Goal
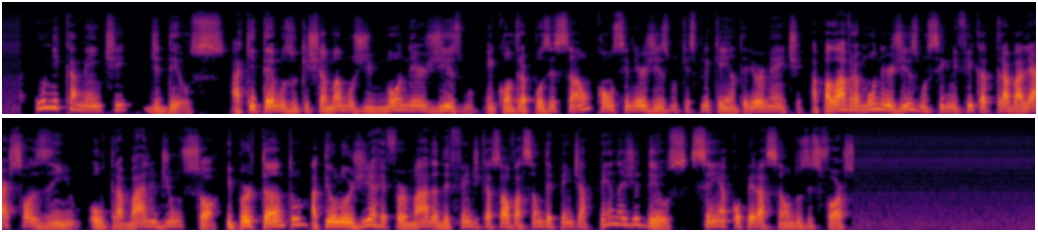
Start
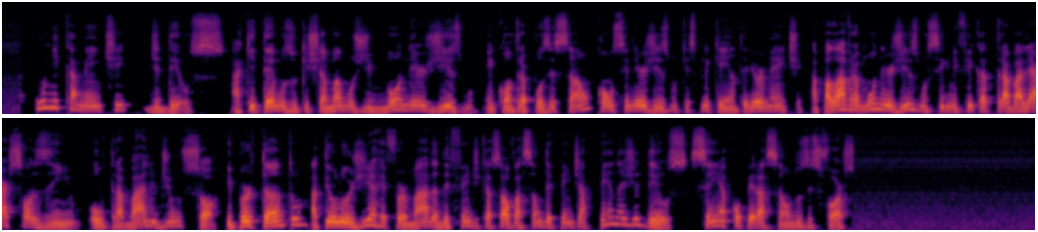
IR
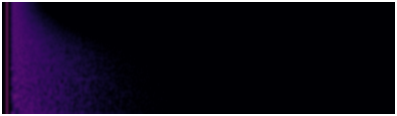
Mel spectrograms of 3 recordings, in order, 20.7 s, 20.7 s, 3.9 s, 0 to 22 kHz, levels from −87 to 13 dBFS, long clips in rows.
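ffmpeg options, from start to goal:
-filter_complex "[0:a]asettb=1/sr,asplit=3[a][b][c];[a]atrim=end=2.144[d];[b]atrim=start=2.14:end=2.55,asetpts=PTS-STARTPTS,afade=t=in:d=0.004:c=qsin,afade=t=out:st=0.406:d=0.004:c=qsin,equalizer=f=580:w=1.6:g=9[e];[c]atrim=start=2.546[f];[d][e]acrossfade=d=0.004:c1=hsin:c2=qsin[g];[g][f]acrossfade=d=0.004:c1=qsin:c2=hsin,volume=6.5dB"

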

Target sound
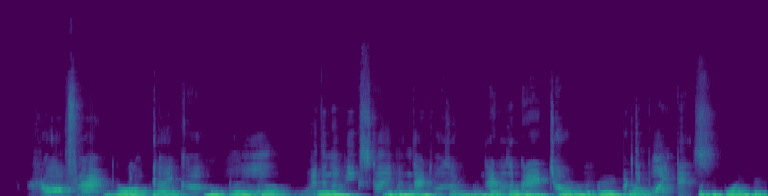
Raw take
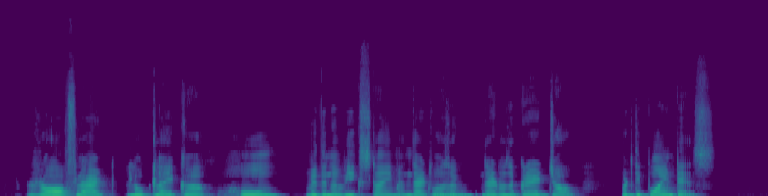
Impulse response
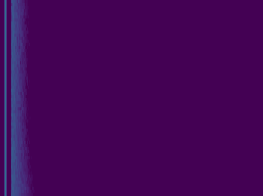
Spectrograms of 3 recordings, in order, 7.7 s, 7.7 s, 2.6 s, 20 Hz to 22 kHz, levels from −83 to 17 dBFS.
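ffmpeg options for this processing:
-filter_complex "[0:a]acrossover=split=860[a][b];[a]adelay=760[c];[c][b]amix=inputs=2:normalize=0,asettb=1/sr,asplit=3[d][e][f];[d]atrim=end=4.484[g];[e]atrim=start=4.48:end=4.89,asetpts=PTS-STARTPTS,afade=t=in:d=0.004:c=qsin,afade=t=out:st=0.406:d=0.004:c=qsin,acompressor=threshold=-35dB:ratio=2.5[h];[f]atrim=start=4.886[i];[g][h]acrossfade=d=0.004:c1=hsin:c2=qsin[j];[j][i]acrossfade=d=0.004:c1=qsin:c2=hsin,asplit=2[k][l];[l]equalizer=f=420:t=o:w=2:g=13.5[m];[1:a]atrim=start_sample=2205,asetrate=74970,aresample=44100,lowshelf=f=380:g=7.5[n];[m][n]afir=irnorm=-1:irlink=0,volume=4.5dB[o];[k][o]amix=inputs=2:normalize=0,dynaudnorm=f=190:g=5:m=11.5dB,asplit=2[p][q];[q]adelay=5.2,afreqshift=1.4[r];[p][r]amix=inputs=2:normalize=1,volume=-6dB"

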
